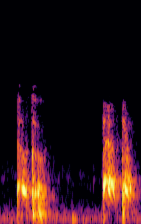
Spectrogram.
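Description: A man coughing twice, about a second apart, each time a pair of quick hacks. He has said his throat is inflamed.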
